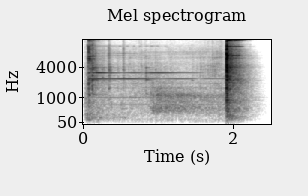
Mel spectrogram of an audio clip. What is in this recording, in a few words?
Weight Machine Lift; Sports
